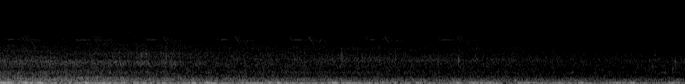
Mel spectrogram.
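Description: A small bird chirping over and over, a dozen or so short high chirps that stop about four seconds in, over an unsteady low rumble of wind on the microphone.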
